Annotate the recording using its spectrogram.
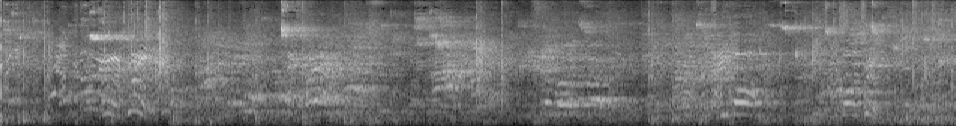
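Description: Basketball game in a gym: the ball bouncing on the hardwood, sneakers squeaking in short repeated chirps, and indistinct voices from players and spectators, all echoing in the hall.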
